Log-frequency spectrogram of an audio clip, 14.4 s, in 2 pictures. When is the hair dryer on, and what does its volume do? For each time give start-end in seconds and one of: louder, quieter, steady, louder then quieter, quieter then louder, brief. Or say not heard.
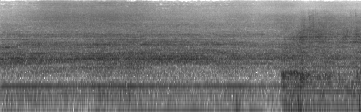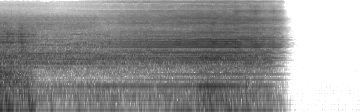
0.0-12.7 quieter.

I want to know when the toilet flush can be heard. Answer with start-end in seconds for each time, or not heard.
5.6-8.0.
